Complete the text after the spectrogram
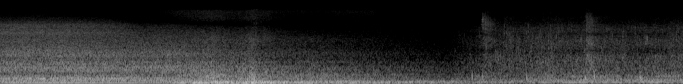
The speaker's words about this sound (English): The revving of Dexter's boat engine drowns out the memory. His boat, aptly named Slice of Life, speeds back to shore and away from his past.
